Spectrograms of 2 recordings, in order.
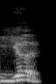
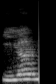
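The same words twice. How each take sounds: First: "ইয়ার" as "year", with a firm Y glide first; Y-first "ইয়ার", like English "year"; correct "year" reading. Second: "ইয়ার" as "ear", with no Y at the front; vowel-first "ইয়ার", like English "ear"; wrong "ear" reading. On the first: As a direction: push a consonant Y onto the start of "ইয়ার". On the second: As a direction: start "ইয়ার" straight on the ee vowel. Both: Shown as a demonstration. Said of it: "ইয়ার না, এটা ইয়ার".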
